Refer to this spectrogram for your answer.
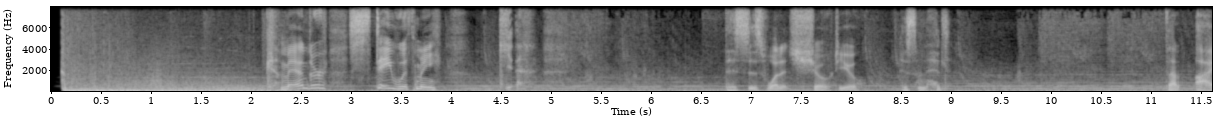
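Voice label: Gaming, voiceover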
